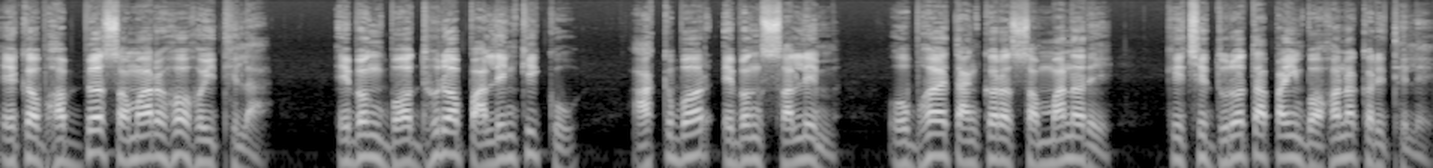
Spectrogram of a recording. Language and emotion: Odia, neutral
